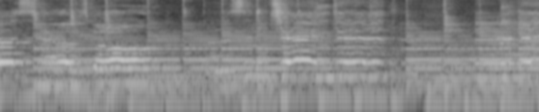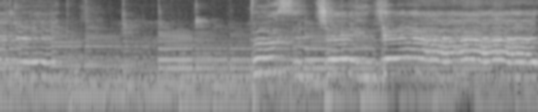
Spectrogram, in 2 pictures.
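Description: A man singing a song into a microphone while strumming an acoustic guitar. He holds long notes with a wavering vibrato, strongest near the end.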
